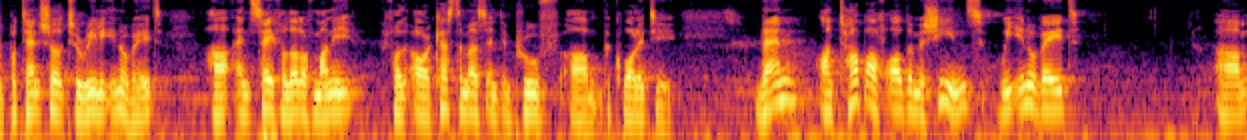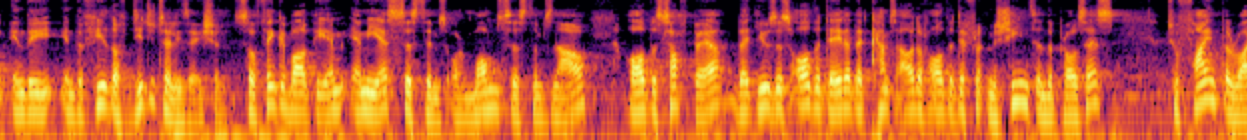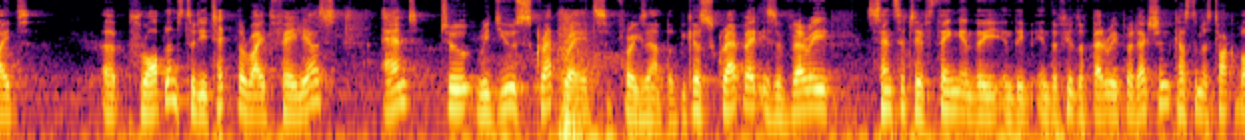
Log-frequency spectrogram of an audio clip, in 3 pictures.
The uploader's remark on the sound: We recorded with experts from Battery Show Europe in Stuttgart. Talk with our amazing guests from the show floor at the event.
